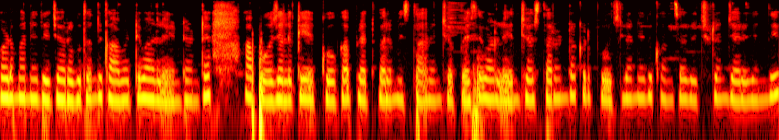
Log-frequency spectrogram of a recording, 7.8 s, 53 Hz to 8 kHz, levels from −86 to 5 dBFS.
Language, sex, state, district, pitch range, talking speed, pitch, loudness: Telugu, female, Andhra Pradesh, Srikakulam, 220-240 Hz, 155 wpm, 225 Hz, -24 LUFS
